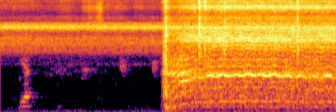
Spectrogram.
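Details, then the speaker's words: Flood-damaged Isuzu Gemini being turned over on the starter with a fresh battery, no fuel or ignition yet: engine spins evenly and freely without binding, internal condition still unknown. "I'm genuinely surprised that it turned over as well as it does but no idea what the balls are like or anything like that I mean it's free which is a great start"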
